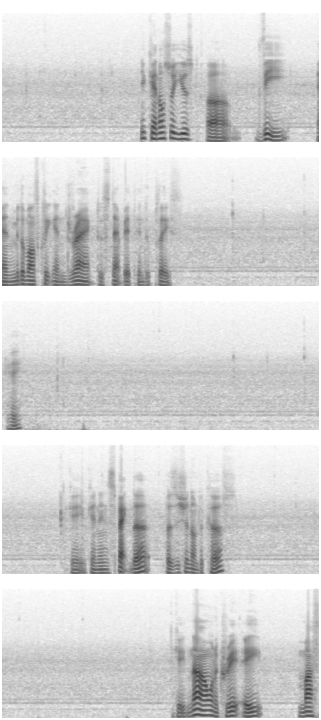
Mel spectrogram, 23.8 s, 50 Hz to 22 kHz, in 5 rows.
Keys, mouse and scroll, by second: 0.7 alt+middle click, 1.2-1.7 scroll up 2, 2.9-3.8 alt+v, 4.4 middle click, 5.3 scroll down 1, 5.6 alt+middle click, 6.2 scroll up 1, 6.9 click, 8.3 v, 8.8 middle click, 9.6-10.4 scroll down 1, 10.4 alt+middle click, 11.0 scroll up 1, 11.9-12.9 drag, 13.1 v, 13.6 middle click, 14.0 middle click, 14.5-15.2 scroll down 2, 15.2 space, 15.4 click, 16.3 alt+click, 16.9 scroll down 1, 17.2 alt+middle click, 17.6 scroll up 1, 17.8 alt+click, 18.7 scroll up 1, 19.2 alt+click, 19.6 scroll down 1, 19.9 alt+click, 20.9 scroll down 1, 21.2-22.1 scroll up 1, 22.1 scroll down 1, 22.2 alt+click, 22.9 scroll up 1.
